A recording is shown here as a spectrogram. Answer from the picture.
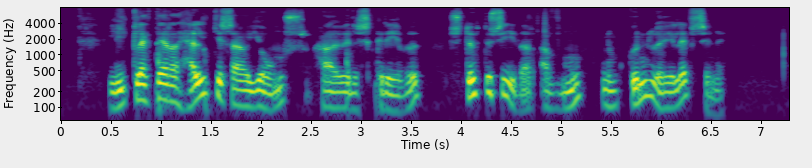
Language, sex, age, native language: Icelandic, male, 40-49, Icelandic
